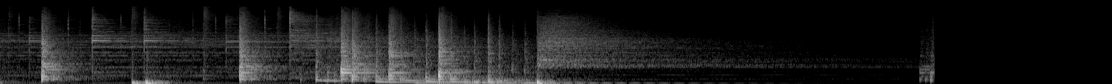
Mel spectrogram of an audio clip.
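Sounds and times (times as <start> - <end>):
rhythm track: 0.0 - 5.8.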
